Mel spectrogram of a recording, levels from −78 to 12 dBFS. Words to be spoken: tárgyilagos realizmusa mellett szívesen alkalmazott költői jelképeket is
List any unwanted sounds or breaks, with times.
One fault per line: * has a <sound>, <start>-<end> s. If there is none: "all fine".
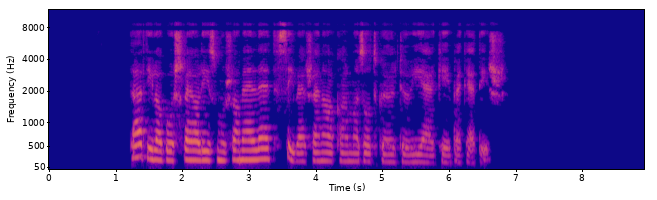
all fine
